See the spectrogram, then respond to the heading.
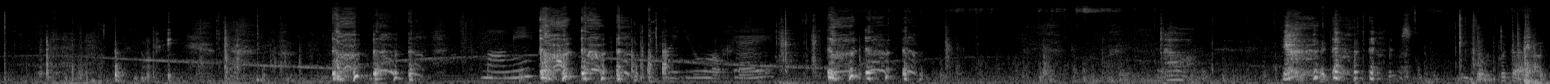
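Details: An actress gives several harsh coughing bouts in an acted, simulated scene, with background tones and some speech.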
